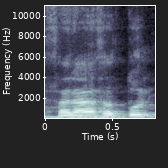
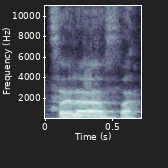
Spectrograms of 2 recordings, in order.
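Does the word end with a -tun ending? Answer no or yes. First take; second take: yes; no. First: The word ends with an extra -tun syllable. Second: The word ends without any -tun syllable. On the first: This is the full written form. "സലാസത്തുൻ എന്നുണ്ട്" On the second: This is the everyday spoken form. "സലാസ എന്ന് പറഞ്ഞാൽ മതി കേട്ടോ. സ്പോക്കൺ ആകുമ്പോൾ അങ്ങനെയാണ്"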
